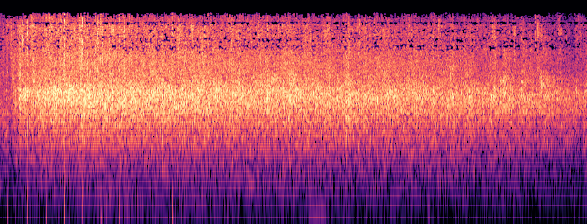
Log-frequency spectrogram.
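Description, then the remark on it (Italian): Sustained applause from a sizable audience for the Pope, steady and fairly loud throughout, a dense wash of clapping that holds for several seconds and eases only slightly toward the end. “È l'inno più bello nel mondo moderno da parte del Papa, a cui diamo un bel applauso.”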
